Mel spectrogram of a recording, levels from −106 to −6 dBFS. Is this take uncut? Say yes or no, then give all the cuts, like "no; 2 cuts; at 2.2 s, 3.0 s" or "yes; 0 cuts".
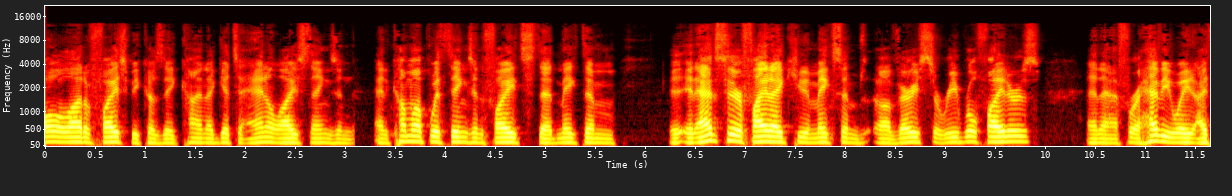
no; 1 cut; at 3.1 s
